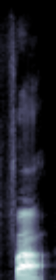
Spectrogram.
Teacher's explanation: নিচের ঠোঁটের পেট সামনে উপরের দুই দাঁতের আগার সঙ্গে লাগিয়ে উচ্চারিত হয় ফা নিচের ঠোঁটের পেট সামনে উপরে দুই দাঁতের আগার সঙ্গে লাগিয়ে · তাহলে আরেকবার পড়ে নেই, ১৪ নম্বর মাখরাজ, নিচের ঠোঁটের পেট সামনে উপরের দুই দাঁতের আগার সঙ্গে লাগিয়ে উচ্চারিত হয় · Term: 14 নম্বর মাখরাজ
